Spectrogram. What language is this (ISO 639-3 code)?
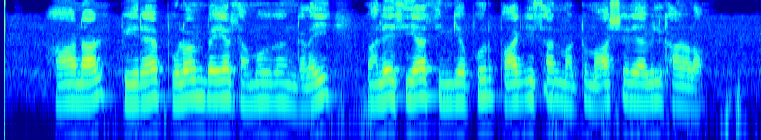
tam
